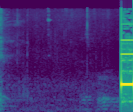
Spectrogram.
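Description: Near silence, then near the end a short, very loud electronic beep, a single steady high tone that cuts off sharply.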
